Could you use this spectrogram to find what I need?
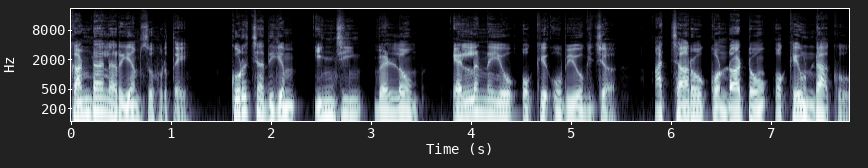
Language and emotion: Malayalam, neutral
